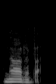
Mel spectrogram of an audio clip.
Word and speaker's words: Narva: You can see the major town of Nava on the Narva River. Narva on that map looks like Papa in Roman letters. So H A P B A but in Cerrillic it's pronounced Nava.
